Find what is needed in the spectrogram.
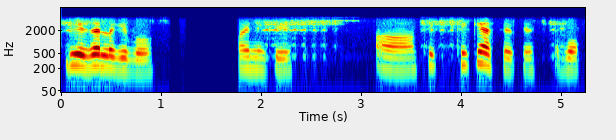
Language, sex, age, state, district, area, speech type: Assamese, female, 45-60, Assam, Barpeta, rural, conversation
